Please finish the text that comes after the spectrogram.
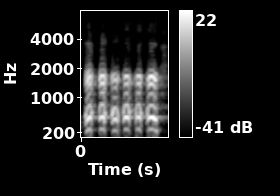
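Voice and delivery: high mock straining grunts, er er er; a brain grinding into gear, very high; wheels cranking. Brienne's wheels turning, high straining er noises. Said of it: "the wheels start a cranking".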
